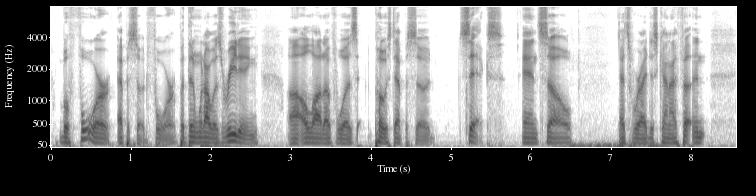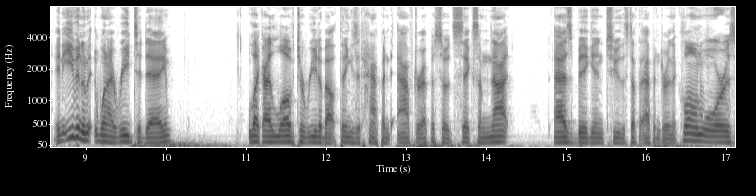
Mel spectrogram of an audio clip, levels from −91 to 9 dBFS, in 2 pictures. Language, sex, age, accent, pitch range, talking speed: English, male, 30-49, American, 95-115 Hz, 205 wpm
